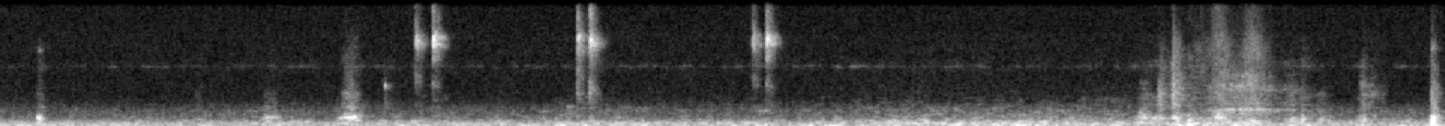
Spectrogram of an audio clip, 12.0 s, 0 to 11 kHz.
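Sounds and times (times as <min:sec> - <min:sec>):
computer mouse double-clicks: 0:03.4 - 0:03.8, 0:04.8 - 0:05.0, 0:06.2 - 0:06.5.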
